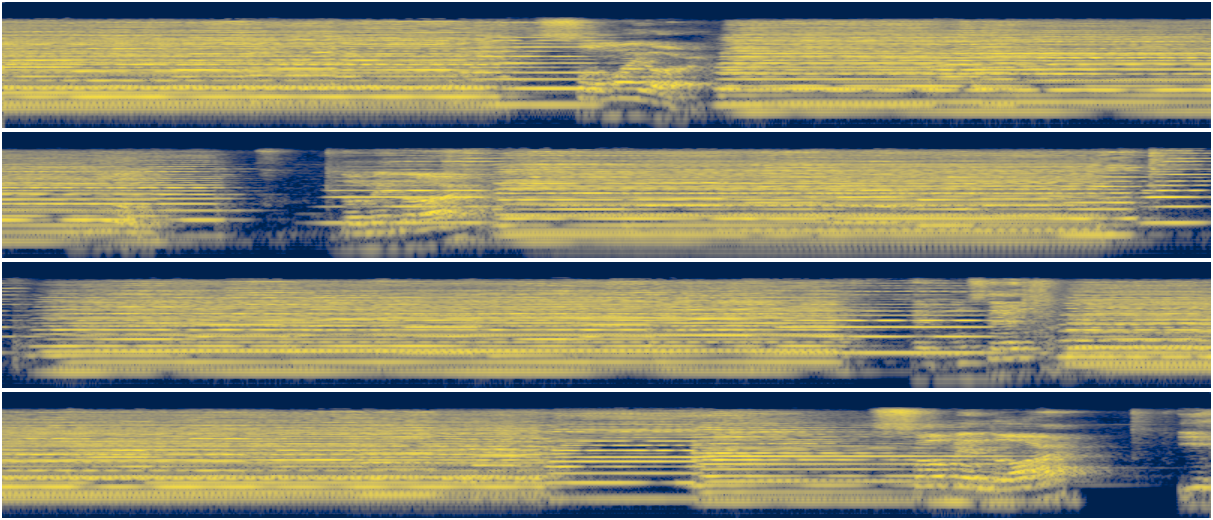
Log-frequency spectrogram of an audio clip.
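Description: Piano accordion playing a slow chord progression: five long chords, each held for three to six seconds, with short breaks between them.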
